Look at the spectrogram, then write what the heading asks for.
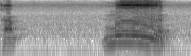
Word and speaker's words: มืด: ครับ อ ต่อ ไป ม ม้า สระ อือ อ ด เด็ก นะ ครับ อ เอ็ม อือ อือ นะ ครับ มืด นะ ครับ ม อือ มืด นะ ฮะ นะ ครับ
